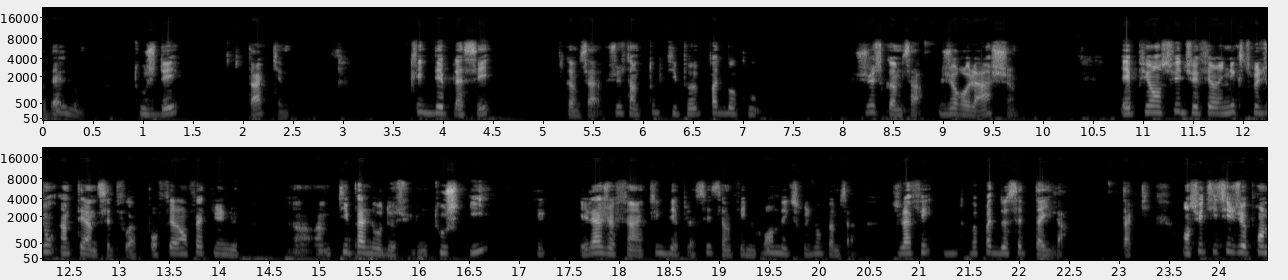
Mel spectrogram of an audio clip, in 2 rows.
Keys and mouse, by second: 1.9 d, 3.7 click, 18.4 click.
